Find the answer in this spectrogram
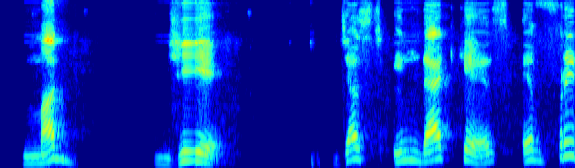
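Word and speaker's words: मध्ये: Madhye Mahabharatam. Suppose in Hindi हम लोग बोलते हैं मध्य और Sanskrit. So that see, dhya is conjunct consonant, dha and ya. How we are pronouncing? Mad, dhye.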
